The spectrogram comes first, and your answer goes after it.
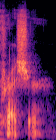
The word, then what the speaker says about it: pressure: not blood donor blood pressure blood pressure um SS in the middle is actually an sh sound blood pressure blood pressure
